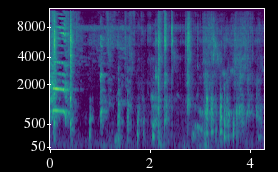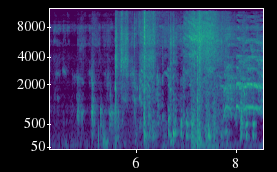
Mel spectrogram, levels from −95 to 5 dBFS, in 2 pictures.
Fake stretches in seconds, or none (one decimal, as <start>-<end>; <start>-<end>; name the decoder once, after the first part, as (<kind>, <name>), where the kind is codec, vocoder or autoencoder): 1.6-6.1 (codec, HILCodec)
